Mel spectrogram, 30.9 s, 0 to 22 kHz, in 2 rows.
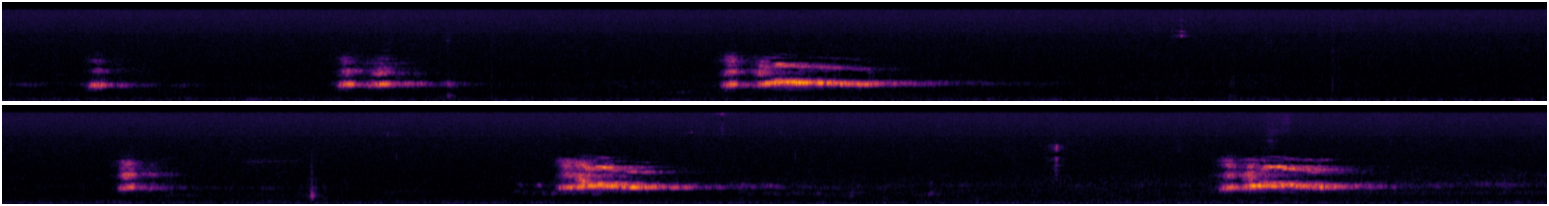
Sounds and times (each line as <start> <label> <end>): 20.6 coyote 26.4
